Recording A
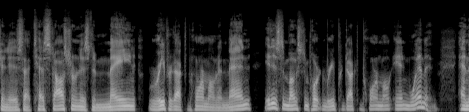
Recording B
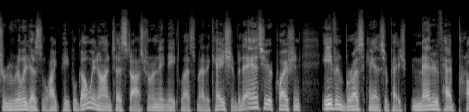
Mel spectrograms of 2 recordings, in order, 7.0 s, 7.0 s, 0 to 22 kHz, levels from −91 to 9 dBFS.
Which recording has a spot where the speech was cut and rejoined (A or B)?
A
